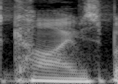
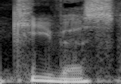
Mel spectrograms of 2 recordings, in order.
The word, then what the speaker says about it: Kives: It's spelt K-I-V-E-S. So you would think it was Kives, but it's actually Kives.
